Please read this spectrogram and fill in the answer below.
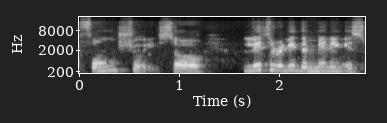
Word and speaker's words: feng shui: in how you s you say it is fong as in phongshoi and some of the you know people they pronounce pronounce it that's feng shui like you know the british pronounce it but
